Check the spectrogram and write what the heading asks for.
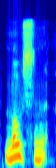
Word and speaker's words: Mohsen: His name is Mohsen. I think that's how you pronounce it, M-O-H-S-E-N.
